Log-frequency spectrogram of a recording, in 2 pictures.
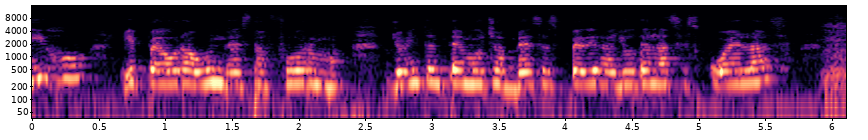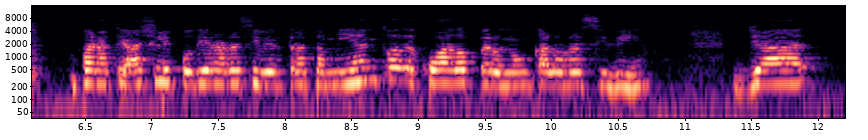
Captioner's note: speaking spanish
